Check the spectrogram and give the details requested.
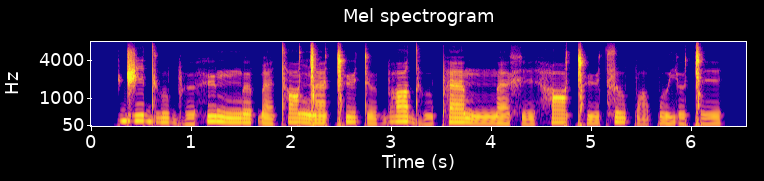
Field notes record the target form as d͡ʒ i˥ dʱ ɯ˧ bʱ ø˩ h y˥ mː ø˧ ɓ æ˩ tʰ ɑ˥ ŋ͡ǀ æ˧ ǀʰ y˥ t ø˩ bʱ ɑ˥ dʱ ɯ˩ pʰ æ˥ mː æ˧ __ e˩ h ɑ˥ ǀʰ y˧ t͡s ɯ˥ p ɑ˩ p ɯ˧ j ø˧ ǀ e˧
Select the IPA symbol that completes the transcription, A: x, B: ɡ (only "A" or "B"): A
